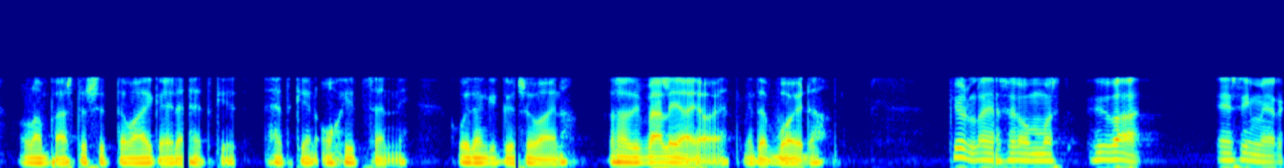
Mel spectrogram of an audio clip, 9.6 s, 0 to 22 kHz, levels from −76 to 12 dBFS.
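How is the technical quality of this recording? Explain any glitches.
The recording has three short dropouts from packet loss filled with silence, heard over a telephone-band G.711 signal that cuts off at 4 kHz. The gaps fall at 1.38 to 1.43 s, 3.87 to 3.90 s, and 7.46 to 7.48 s. They last 50, 30 and 20 ms. All three are multiples of 10 ms, which fits 10 ms packets. When packets fail to arrive, the receiver plays pure silence in their place. The speech stops abruptly and restarts at hard edges.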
